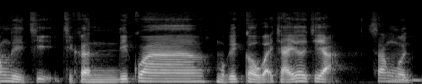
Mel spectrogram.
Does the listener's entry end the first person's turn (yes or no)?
no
